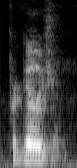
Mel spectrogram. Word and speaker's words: Prigozhin: Prigozhin? I don't know. the general of Wagner group or whatever there. I'm not good at pronouncing any names. Yeah, Prigozhin.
